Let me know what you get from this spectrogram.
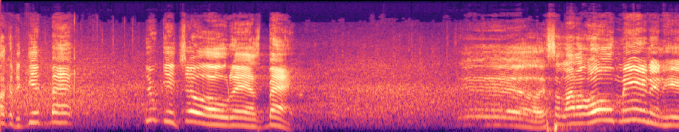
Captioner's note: audience laughs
